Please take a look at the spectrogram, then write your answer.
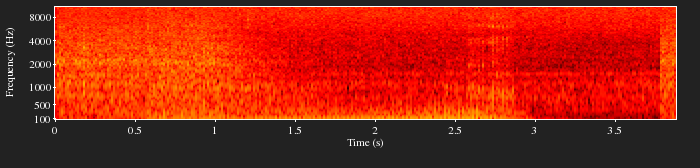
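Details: Lexus CT 200h A/C blower fan under the passenger glove box, old, previously repaired unit, spinning down from maximum speed: a low, uneven grumbling hum that fades out. The rough motor is being replaced with a new fan.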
